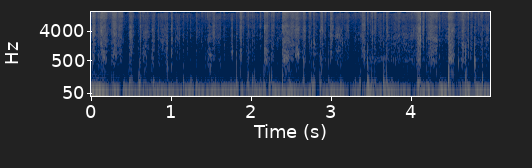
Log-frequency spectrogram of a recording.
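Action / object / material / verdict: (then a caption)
tap / wool tweed fedora hat / wool tweed / none. The crown of a hollow houndstooth wool tweed fedora is tapped and scratched rapidly with fingertips and short nails. A quick, continuous run of dull, low, muffled thumps mixes with soft fabric scratching, and each tap dies away almost instantly.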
